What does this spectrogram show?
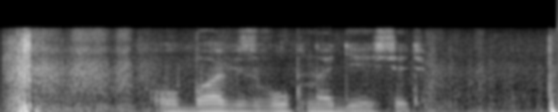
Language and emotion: Russian, neutral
